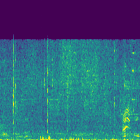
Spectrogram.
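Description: Open-air background: an uneven low rumble with a few soft thumps, and people's voices briefly near the end.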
